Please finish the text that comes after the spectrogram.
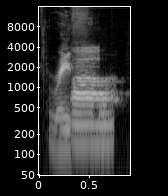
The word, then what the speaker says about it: Ralph: It's not actually pronounced Ralph, but I'm not going to bother. Rafe. Is it Rafe? Yeah. Yes, I think it was Rafe.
